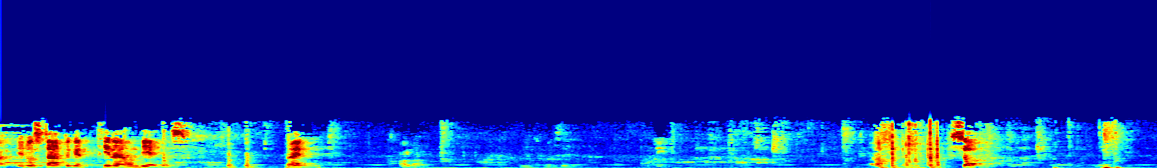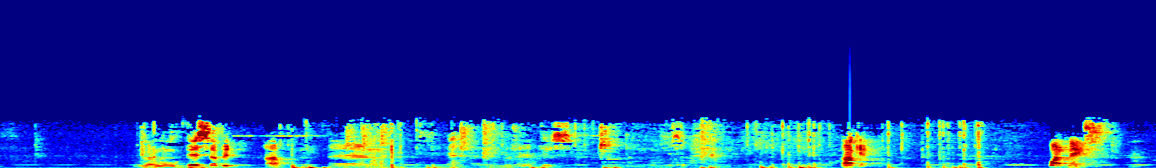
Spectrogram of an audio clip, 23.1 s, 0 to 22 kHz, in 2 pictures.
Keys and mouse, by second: 11.1 c, 13.6 g, 14.8 a, 14.8 c, 15.9 r, 17.0 g, 17.7 r, 18.7 g, 19.3 a, 19.7 ctrl+s, 21.2 ctrl+s.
